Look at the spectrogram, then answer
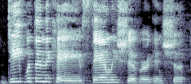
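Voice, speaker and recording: A woman reading a story aloud to young children, expressive, pausing to explain things and ask simple questions. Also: fairly high pitch. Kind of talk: animated read-aloud narration.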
